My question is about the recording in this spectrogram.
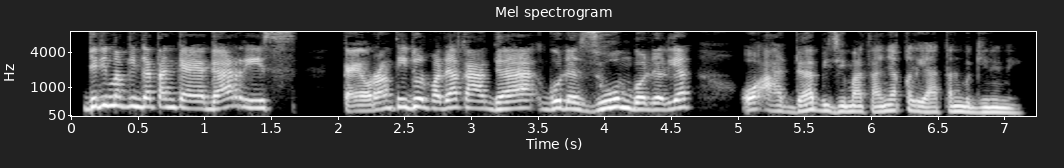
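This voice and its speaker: A woman hosting a casual live stream, chatting animatedly in slang and selling skincare. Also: quick pace. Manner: animated, chatty, jumpy pitch swings, lots of slang.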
